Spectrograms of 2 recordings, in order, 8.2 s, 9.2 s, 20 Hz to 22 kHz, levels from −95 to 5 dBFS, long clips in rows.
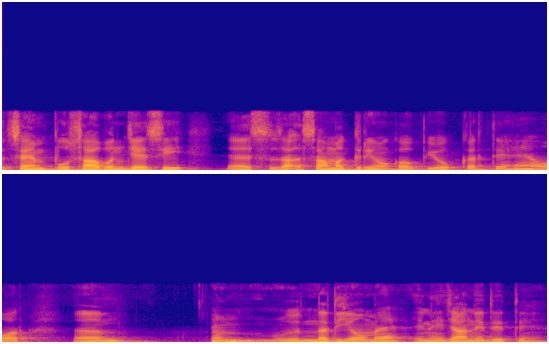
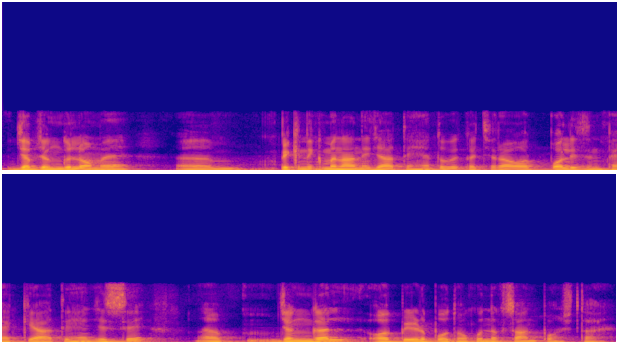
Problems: background sounds at intervals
